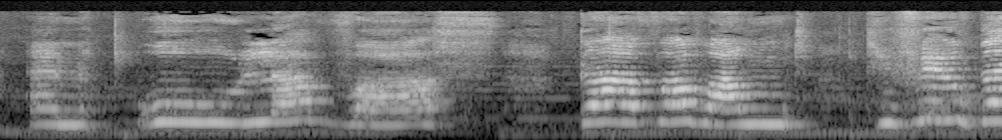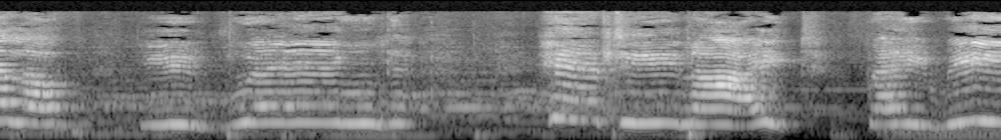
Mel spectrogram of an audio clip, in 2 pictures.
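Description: A young girl singing a song unaccompanied, in sung phrases with short pauses between them.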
